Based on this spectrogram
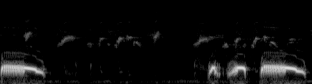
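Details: Spotted dove cooing from a lure recording used to attract doves: a long falling coo, a gap with scattered high twitters of small birds, then two short notes and another sustained descending coo.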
